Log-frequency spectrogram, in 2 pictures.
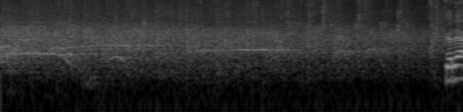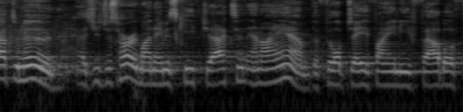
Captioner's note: applause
